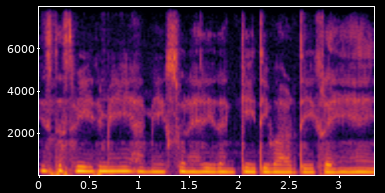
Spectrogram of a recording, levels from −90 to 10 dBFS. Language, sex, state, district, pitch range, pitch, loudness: Hindi, female, Bihar, Kishanganj, 170-195 Hz, 180 Hz, -13 LUFS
